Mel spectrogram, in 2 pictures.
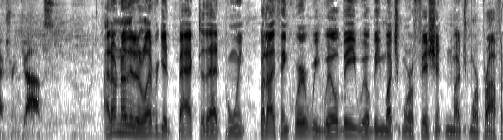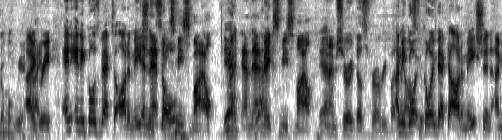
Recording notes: Recorded live at a recent conference. Live podcast recording.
